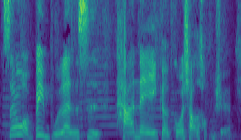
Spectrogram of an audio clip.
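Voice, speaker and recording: A young adult woman co-hosting a podcast, telling her part of a story in a brisk, matter-of-fact way. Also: high-pitched, big pitch swings, faint music behind. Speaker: podcast co-host. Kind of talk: casual chat.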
